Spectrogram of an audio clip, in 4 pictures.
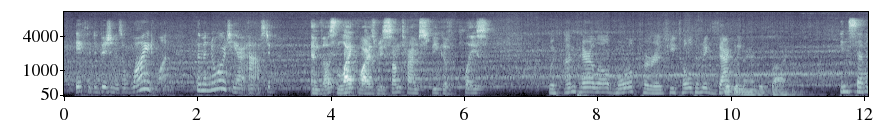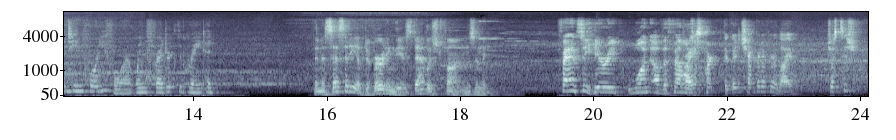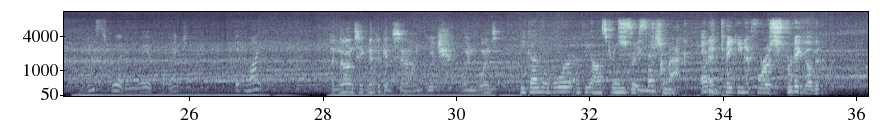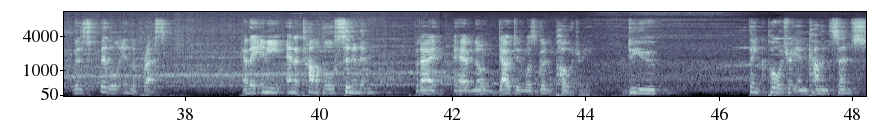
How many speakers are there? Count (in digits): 10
